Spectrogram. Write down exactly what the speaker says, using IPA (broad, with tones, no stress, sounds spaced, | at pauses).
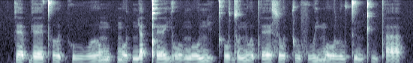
k ɛː˥˨ p̚ j ɛː˩˧ t̪ʰ ɤː˧ t̚ h uː˩ ʋ ɤː˧˥ m u˧˥ p̚ m oː˧˩ t̚ ɲ a˧˥ t̚ pʰ ɛː˩˧ j oː˩˧ ŋ oː˧˥ ɲ i˧ kʰ o˧˥ d o˧˥ n u˥˨ ə̯ pʰ ɛː˩˧ s oː˧ t̚ k u˧˩ f uː˧˥ j m oː˧ l u˩˧ t̪ i˩˧ m kʰ i˧˩ pʰ a˩˧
